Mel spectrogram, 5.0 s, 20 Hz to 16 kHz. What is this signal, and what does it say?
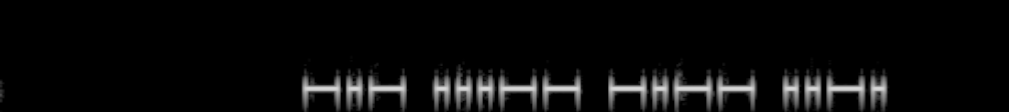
Morse code, heard as a keyed tone, about 26 wpm, 700 Hz. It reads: K3YF
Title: Speed Racing - USA 1x2 Call Signs 22wpm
